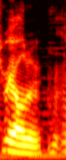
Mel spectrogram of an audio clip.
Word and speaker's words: Riolu: a Riolu, or Riolu, however you want to pronounce it. I don't even know. Riolu. It's Riolu.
